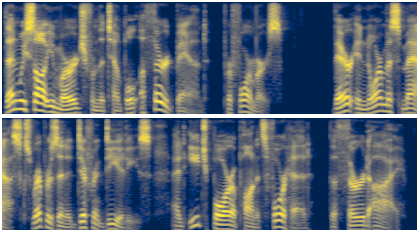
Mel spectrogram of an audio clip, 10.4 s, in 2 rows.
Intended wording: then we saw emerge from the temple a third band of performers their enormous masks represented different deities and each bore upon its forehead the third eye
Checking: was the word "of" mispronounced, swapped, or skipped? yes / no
yes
